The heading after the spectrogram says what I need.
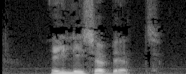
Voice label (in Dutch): "Elizabeth", Dutch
